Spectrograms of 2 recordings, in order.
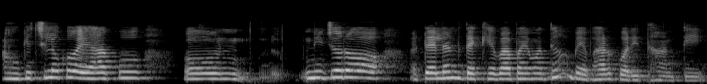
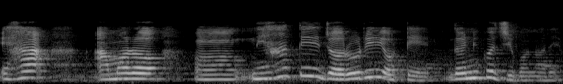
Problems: constant background noise, continuous background conversations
